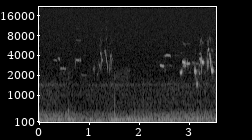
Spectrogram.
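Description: A bird gives short, high chirps and tweets, quiet and scattered at first, then busier and louder toward the end over a low background rumble.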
